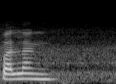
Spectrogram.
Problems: constant background noise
